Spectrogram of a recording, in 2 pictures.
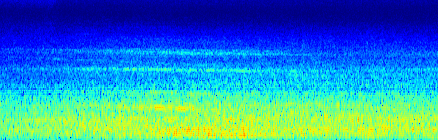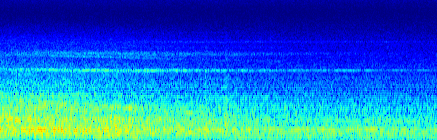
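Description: ÖBB Talent electric multiple unit pulling into the platform: wheels rumbling on the rails with a steady high whine, loudest about four seconds in, then fading as the train slows and moves away down the platform.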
